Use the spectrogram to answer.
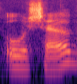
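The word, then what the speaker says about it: Orchelle: Hi, my name is and my stage name is Oell. That's spelled O R C H E L L E.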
